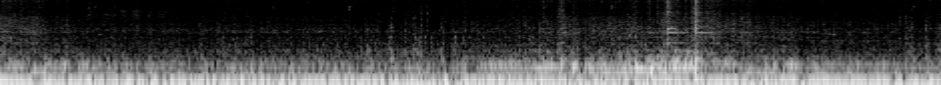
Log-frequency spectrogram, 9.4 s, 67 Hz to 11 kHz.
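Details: Ignition misfire on a BMW E34 M5 S38B36 straight-six from a worn distributor cap and rotor: the engine stumbles and hesitates under throttle, with uneven, chopping exhaust pulses as it revs.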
